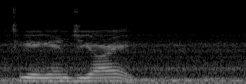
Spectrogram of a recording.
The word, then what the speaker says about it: Tangra: certificate the lady was like how do you spell that so I was like t a n g r a she said t a n d r a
